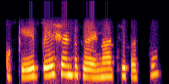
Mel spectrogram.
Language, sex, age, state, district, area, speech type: Tamil, female, 18-30, Tamil Nadu, Tenkasi, rural, conversation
